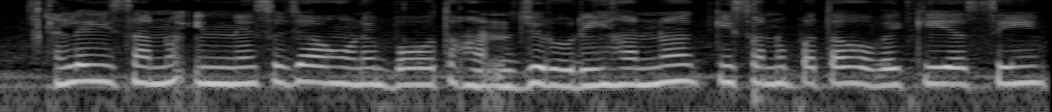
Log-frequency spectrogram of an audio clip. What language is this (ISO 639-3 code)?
pan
